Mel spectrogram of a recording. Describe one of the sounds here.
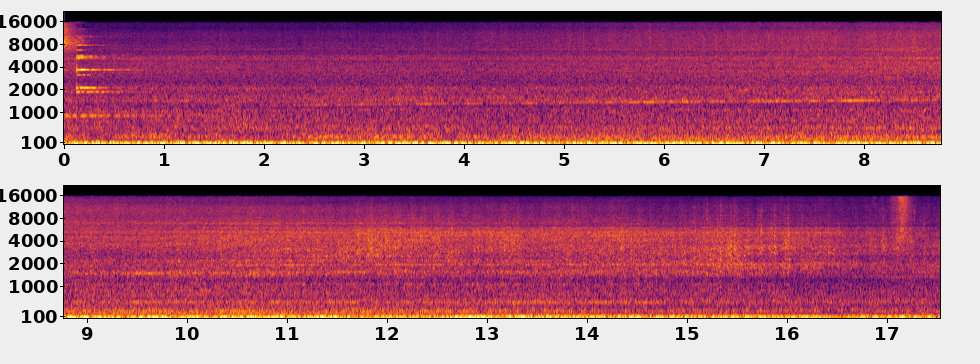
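Diesel locomotive engines rumble loudly as a train passes close by.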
